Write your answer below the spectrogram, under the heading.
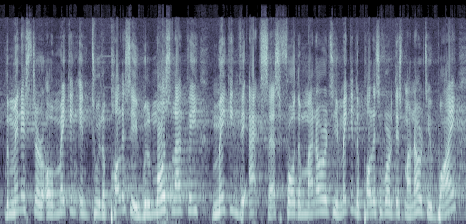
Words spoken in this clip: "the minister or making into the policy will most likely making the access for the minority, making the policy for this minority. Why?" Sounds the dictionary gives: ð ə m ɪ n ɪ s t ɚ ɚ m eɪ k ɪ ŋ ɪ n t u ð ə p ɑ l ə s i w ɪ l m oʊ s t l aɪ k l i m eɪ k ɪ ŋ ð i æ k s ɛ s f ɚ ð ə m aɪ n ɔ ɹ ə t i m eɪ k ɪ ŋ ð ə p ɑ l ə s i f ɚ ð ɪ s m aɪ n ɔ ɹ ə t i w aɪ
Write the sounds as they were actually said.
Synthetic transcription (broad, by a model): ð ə m ɪ n ɪ s t ɚ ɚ m eɪ k ɪ ŋ ɪ n t u ð ə p ɑ l ə s i w ɪ l m oʊ s t l aɪ k l i m eɪ k ɪ ŋ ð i æ k s ɛ s f ɚ ð ə m aɪ n ɔ ɹ ə t i m eɪ k ɪ ŋ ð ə p ɑ l ə s i f ɚ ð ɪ s m aɪ n ɔ ɹ ə t i w aɪ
